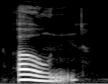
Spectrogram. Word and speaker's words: own: 那这边的 own 的 ow 发成 o 的音，像是否定的说不要的那个 no 的 o 也是一样的发音，所以是 own。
